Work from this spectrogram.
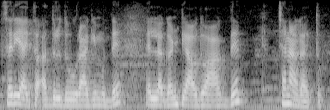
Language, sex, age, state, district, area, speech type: Kannada, female, 30-45, Karnataka, Shimoga, rural, spontaneous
